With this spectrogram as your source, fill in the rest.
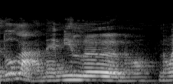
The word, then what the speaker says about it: Milano: gente tende a a deixar na salada essa pronúncia do lar né milano não é milano amy lanou mila começa assim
